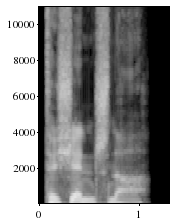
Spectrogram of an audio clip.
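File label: "tysieczna", Polish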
